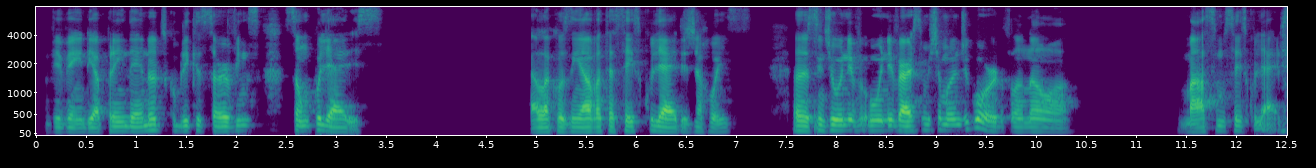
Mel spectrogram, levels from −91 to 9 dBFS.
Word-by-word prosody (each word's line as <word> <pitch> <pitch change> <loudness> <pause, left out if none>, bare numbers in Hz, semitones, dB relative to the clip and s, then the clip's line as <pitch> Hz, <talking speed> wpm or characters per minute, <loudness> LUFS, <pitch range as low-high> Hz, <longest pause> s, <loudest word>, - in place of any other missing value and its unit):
Vivendo 95 -2 -4
e - - +3
aprendendo, 105 +1 0
eu 130 - +3
descobri 115 -3 -7
que - - -7
"servings" 115 +3 -2 0.3
são 115 -2 -2
colheres. 110 -7 0 1.6
Ela 95 +1 +4
cozinhava 100 0 +3
até 105 - -1
6 105 +1 -3
colheres 95 -5 +3
de 100 - -5
arroz. 95 -1 -9 0.4
Hã, 115 -1 +5
senti 130 +2 -3
o 125 - +7
univer 120 -1 0
o 120 - 0
universo 115 0 +5
me 130 - -7
chamando 130 0 -3
de - - -8
gordo, - - +1
falando: 100 -1 -5
"Não, 100 -1 +1
ó" 90 -1 -5 1.1
"máximo 115 -1 +1
6 110 0 -7
colheres". - - -6
110 Hz, 155 wpm, -24 LUFS, 100-120 Hz, 1.6 s, o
